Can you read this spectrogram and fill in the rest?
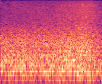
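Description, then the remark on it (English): Fierce wind roars across a mountain summit as a storm bears down and a team replaces an antenna, in a steady, loud, rushing blast with a low rumble underneath, holding constant without gusting pauses. No voices are heard. “Whipped by the wind, they replace the antenna.”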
